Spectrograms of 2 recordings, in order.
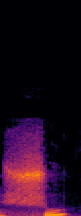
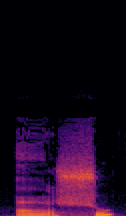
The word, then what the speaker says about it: chou: Then, un chou. Okay, remember, when you combine this C and H, you get the sound sh. Chou, un chou.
